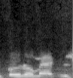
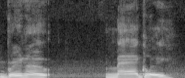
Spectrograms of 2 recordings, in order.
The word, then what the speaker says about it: Bruno Magli: that he owns just like OJ and the Bruno Magnus shoes come on that's huge to me did you say Bruno magli did you just say that I don't know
